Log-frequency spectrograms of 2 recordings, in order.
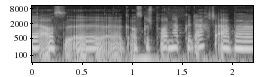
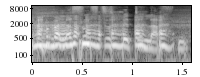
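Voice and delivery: laughing; 3 semitones higher, 8 dB louder than usual. Real, not acted. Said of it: "laugh heard".

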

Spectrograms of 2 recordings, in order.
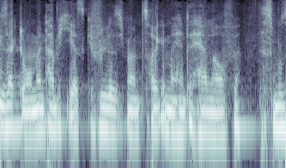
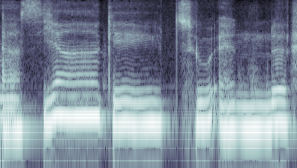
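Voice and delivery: slow and solemn; much slower than usual. Acted. Mock solemn year-end line.

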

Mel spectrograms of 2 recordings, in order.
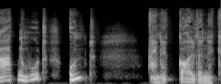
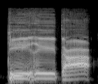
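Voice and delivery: much higher, slow squawk; parrot squawk; 11 semitones higher than usual. Acted. The parrot Pirili greets them, squawking. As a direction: screech it like a parrot. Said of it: "krächzt er".

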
